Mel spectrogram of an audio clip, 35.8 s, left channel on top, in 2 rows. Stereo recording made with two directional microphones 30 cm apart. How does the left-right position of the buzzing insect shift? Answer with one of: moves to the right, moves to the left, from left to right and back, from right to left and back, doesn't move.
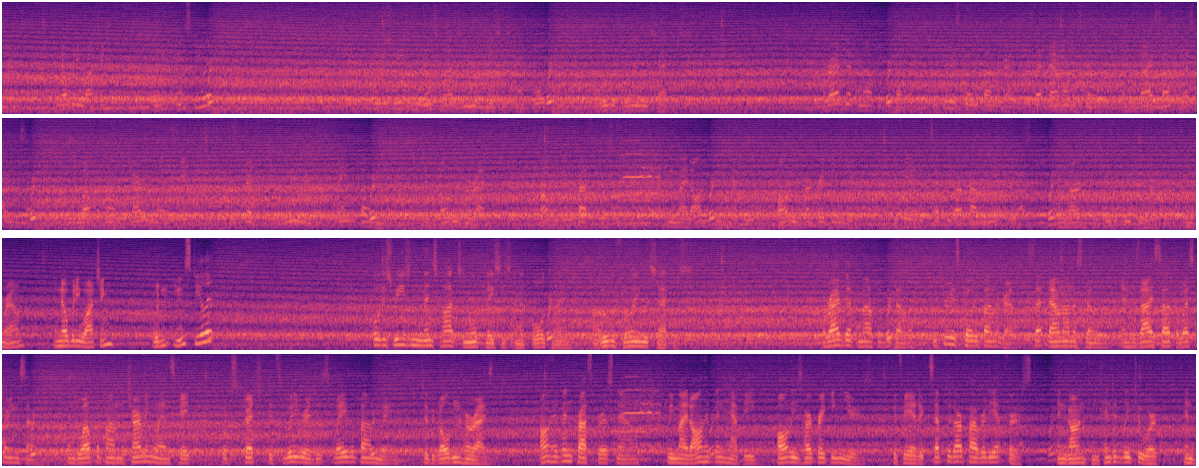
from left to right and back.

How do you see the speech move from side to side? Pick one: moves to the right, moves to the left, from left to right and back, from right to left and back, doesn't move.
doesn't move.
